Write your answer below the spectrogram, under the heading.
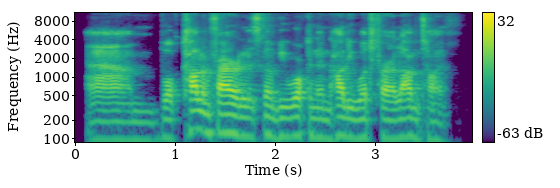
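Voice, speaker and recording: A man speaks with a Dublin accent at a fairly quick pace. The recording is very clean, with a silent background. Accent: soft Dublin. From Ireland, Dublin. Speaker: YouTube livestream host. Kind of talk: casual livestream chat reacting to comments. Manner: animated, hesitant with many fillers.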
